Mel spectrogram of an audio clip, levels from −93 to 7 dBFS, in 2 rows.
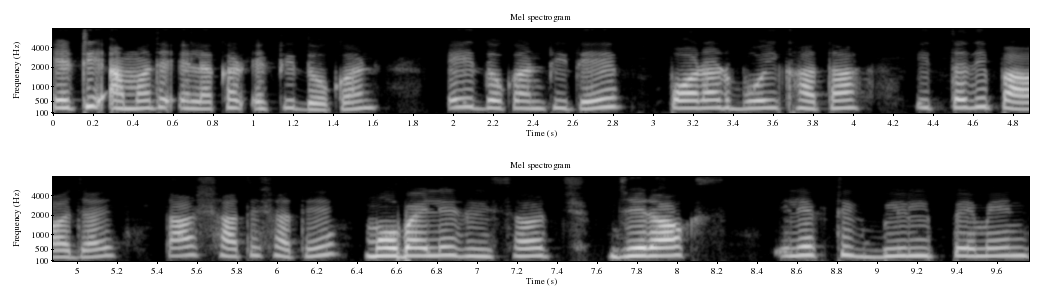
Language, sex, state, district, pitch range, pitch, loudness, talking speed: Bengali, female, West Bengal, Malda, 260-280 Hz, 270 Hz, -19 LUFS, 140 wpm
